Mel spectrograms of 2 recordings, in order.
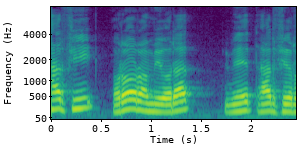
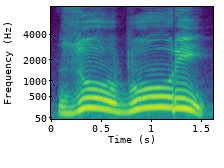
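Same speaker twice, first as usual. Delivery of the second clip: slow, syllables joined smoothly; drawn-out model reading; much slower than usual. Shown as a demonstration. Teacher repeats a word for learners, slow and drawn out. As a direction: stretch "زوبوری" in one slow run.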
